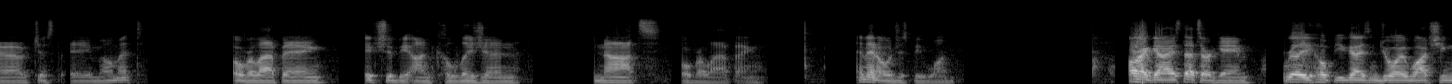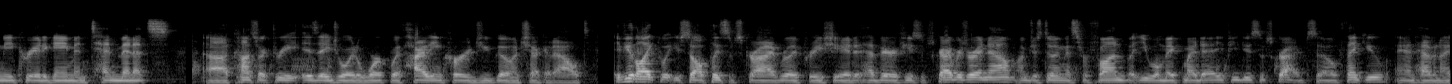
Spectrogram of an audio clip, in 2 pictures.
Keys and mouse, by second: 2.2 click, 2.3 click, 3.7 click, 7.2 click, 8.3 drag, 8.8 click.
